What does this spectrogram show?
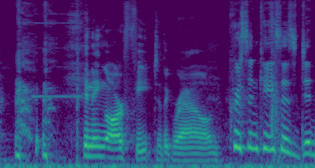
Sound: chuckles

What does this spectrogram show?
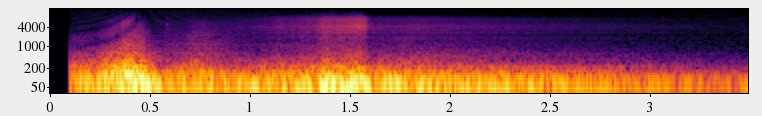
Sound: whoosh effect

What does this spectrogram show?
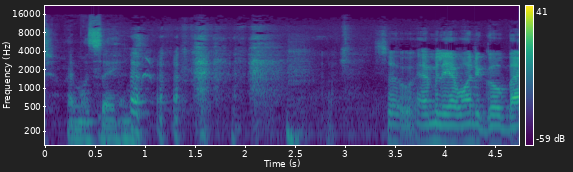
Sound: participants chuckling

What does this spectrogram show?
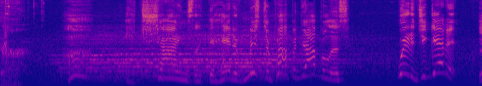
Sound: gasp

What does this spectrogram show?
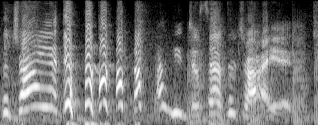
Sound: laughs

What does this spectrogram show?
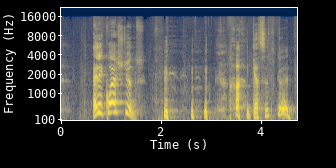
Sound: chuckles

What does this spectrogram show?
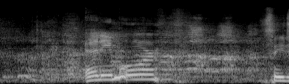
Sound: audience laughing

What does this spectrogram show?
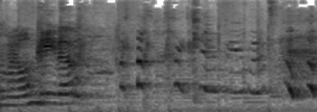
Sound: laughs

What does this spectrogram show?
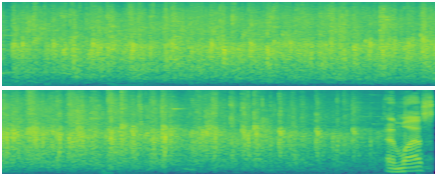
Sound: applause

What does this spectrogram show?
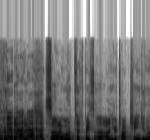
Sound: laughing

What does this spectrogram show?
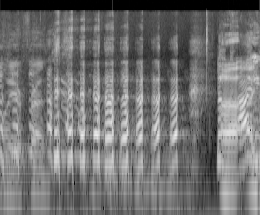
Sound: laugher

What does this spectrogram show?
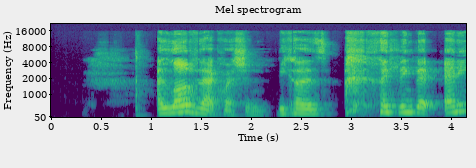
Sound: chuckles

